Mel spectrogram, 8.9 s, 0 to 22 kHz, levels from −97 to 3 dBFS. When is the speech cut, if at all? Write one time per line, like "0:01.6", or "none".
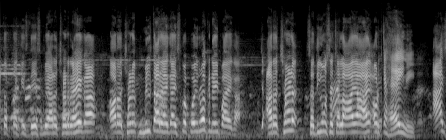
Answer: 0:07.6

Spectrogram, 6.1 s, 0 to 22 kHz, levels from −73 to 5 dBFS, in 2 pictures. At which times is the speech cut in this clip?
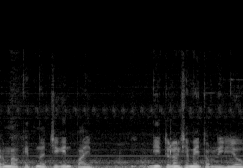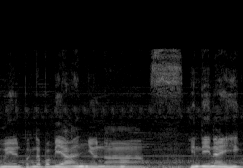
none

